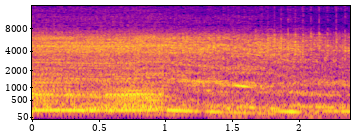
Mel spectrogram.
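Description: A used car's engine is revved during a pre-purchase check under the open hood, producing a loud, steady mid-pitched engine drone that rises slightly and holds, close up with no speech.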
